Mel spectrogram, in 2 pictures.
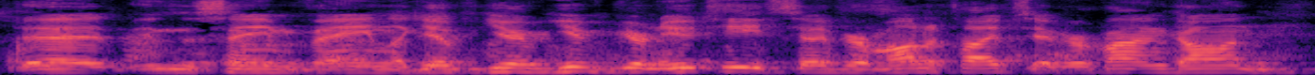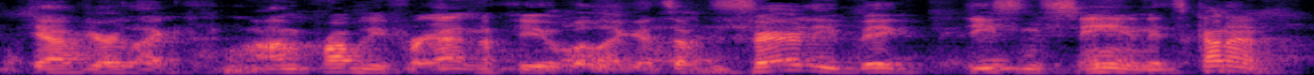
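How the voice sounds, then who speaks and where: A man's voice: medium pitch, steady tone, fairly quick, few pauses, rough recording. An Irish man in a band chatting casually, rambling and correcting himself. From Ireland. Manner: rambling, self-correcting, enthusiastic. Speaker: band member. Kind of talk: casual chat. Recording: crowd chatter behind.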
